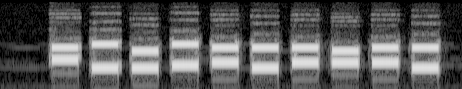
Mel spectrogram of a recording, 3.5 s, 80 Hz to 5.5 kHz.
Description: DTMF, heard as telephone touch tones, tones of about 220 ms. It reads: 0316828782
